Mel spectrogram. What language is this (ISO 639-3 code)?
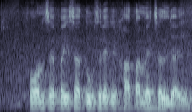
bho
